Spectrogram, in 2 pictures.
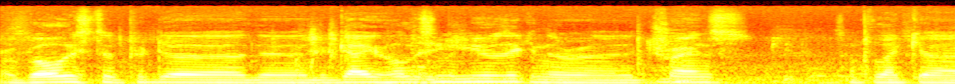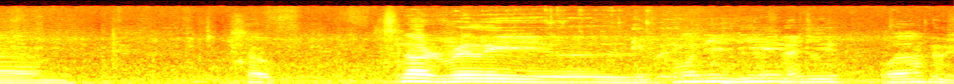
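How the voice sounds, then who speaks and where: A man with a French accent and medium pitch speaks at a moderate pace with fairly even intonation. Long, frequent pauses break his speech, and audible room echo is present. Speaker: metal band member. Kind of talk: interview. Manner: halting.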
